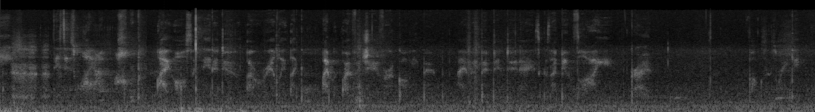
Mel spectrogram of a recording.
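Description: A man and a woman whispering to each other in short, quick exchanges.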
